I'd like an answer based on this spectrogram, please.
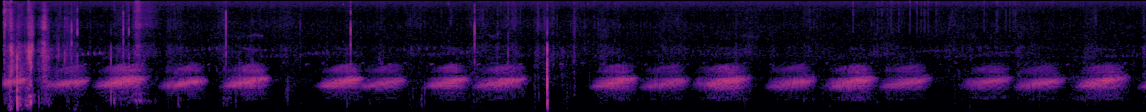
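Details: American bullfrogs calling in a steady series of short, deep, throaty croaking notes, about nineteen in fourteen seconds, grouped in twos and threes with brief gaps, plus a few sharp clicks and knocks.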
